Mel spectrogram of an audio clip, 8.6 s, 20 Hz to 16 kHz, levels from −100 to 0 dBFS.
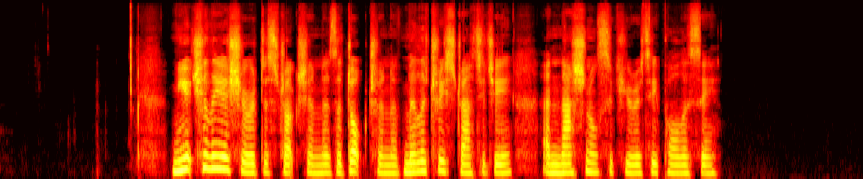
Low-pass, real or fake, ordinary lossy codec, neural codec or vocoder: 14.4 kHz; real; AAC, 48 kbps; none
